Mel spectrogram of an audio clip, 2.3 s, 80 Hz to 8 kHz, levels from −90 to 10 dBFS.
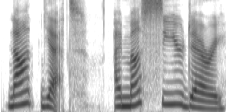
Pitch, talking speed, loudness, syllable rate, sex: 245 Hz, 185 wpm, -18 LUFS, 4.4 syllables/s, female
